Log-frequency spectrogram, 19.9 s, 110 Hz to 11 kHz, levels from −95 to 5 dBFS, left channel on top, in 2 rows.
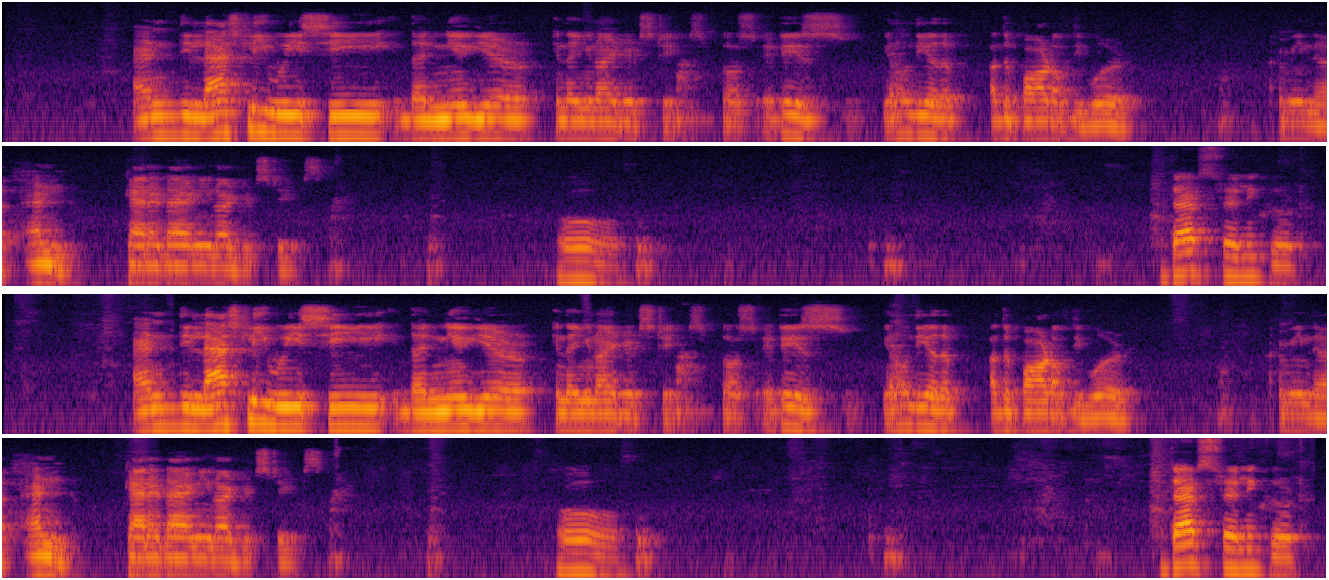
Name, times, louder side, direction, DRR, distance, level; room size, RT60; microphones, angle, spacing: voice 1, 1.0-8.5 9.6-10.5 10.9-12.3, right 1 dB, 45° right, 0.8 m, -27 dB
voice 2, 14.1-14.9 16.5-16.7 18.5-19.7, right 4 dB, 75° right, 0.9 m, -28 dB
28.0 x 10.5 x 3.9 m
head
